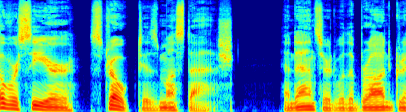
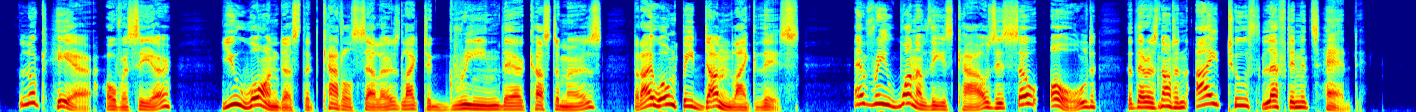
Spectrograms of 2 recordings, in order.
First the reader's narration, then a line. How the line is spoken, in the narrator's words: he called out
